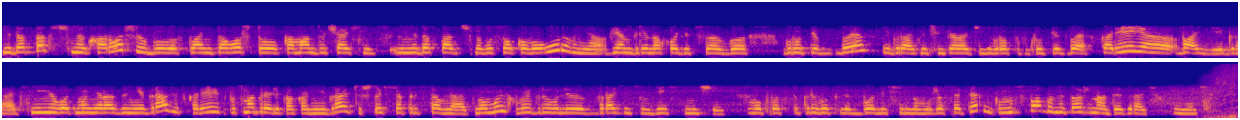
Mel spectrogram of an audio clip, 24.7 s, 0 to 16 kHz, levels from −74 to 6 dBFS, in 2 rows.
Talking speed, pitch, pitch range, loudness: 175 wpm, 260 Hz, 245-275 Hz, -14 LUFS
